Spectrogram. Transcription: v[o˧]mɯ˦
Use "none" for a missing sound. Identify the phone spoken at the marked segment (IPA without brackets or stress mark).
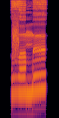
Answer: o˧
